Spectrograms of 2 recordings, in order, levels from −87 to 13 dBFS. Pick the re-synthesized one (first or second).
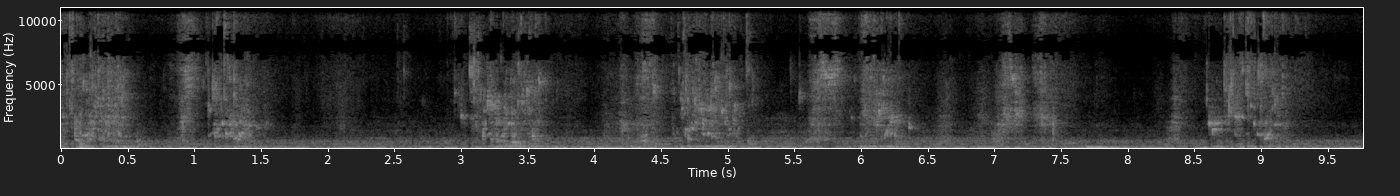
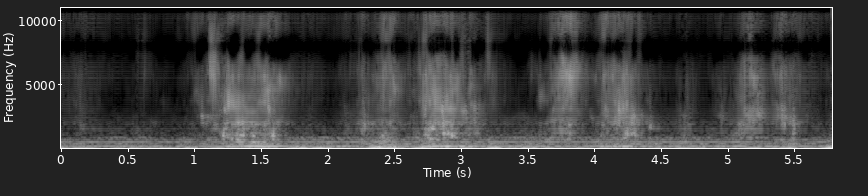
second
